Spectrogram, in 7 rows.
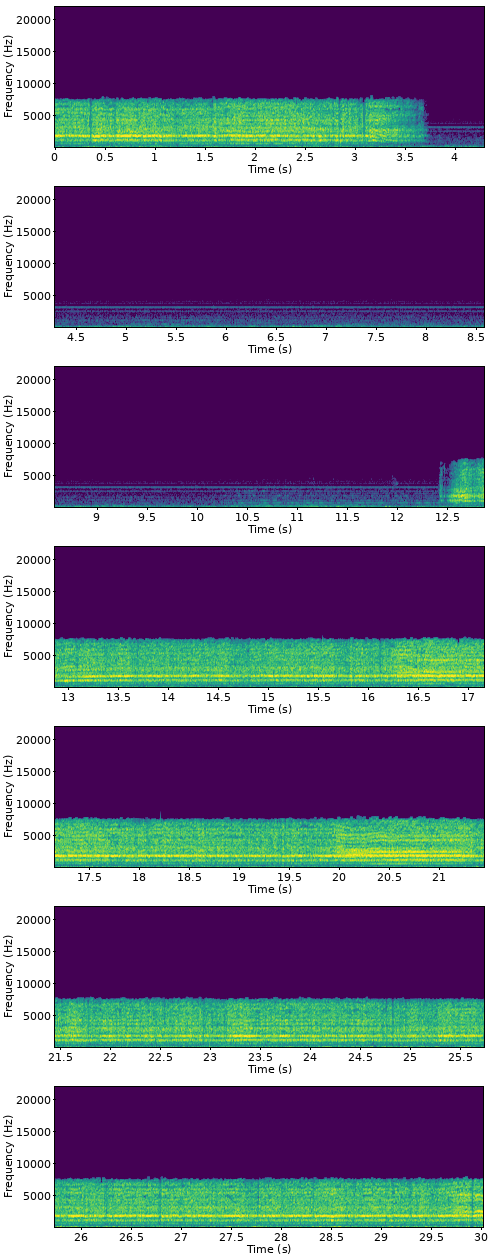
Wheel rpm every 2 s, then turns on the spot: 160, 100, 0, 0, 0, 0, 100, 160, 160, 160, 160, 160, 160, 160, 160.
none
